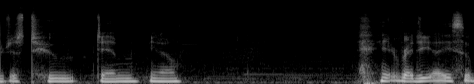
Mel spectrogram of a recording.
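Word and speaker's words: Regice: Reggie Ice for how to pronounce it. I feel like that's what it should be cuz it's Reggie Rock, Reggie Steel, and then Reg Ice. No, no, Reggie Ice.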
